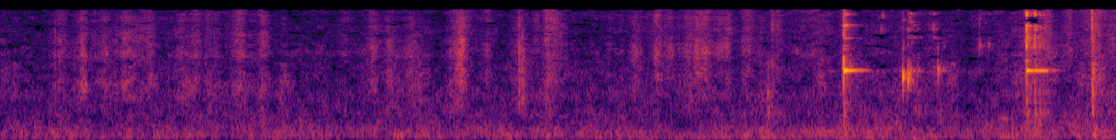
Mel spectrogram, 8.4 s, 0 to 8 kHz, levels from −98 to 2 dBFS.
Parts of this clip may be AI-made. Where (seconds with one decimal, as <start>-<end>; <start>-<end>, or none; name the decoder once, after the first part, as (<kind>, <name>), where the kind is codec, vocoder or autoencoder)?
none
